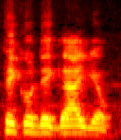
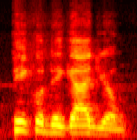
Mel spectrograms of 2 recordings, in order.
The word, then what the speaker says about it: pico de gallo: own rules i think i think it's pronounced pico de gallo say it again pico de gallo i can't do that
